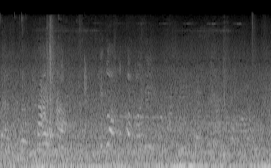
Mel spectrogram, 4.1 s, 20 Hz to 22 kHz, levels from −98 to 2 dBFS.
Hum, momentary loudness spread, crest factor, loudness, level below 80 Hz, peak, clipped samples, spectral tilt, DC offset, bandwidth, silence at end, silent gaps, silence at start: none; 5 LU; 16 dB; -31 LUFS; -34 dBFS; -14 dBFS; under 0.1%; -6 dB/octave; under 0.1%; 15.5 kHz; 0 s; none; 0 s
